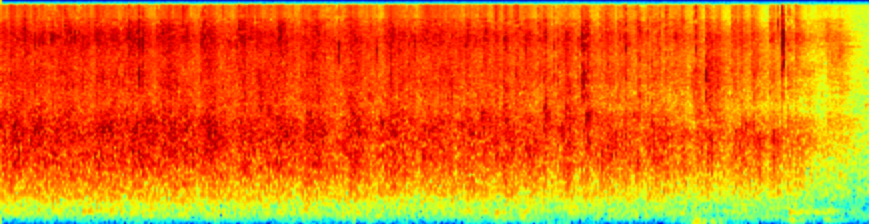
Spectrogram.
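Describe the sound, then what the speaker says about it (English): Audience applause at a conference plenary honoring a competition-winning organization, a dense steady wash of many hands clapping at full strength that gradually thins and fades toward the end, with no voices over it. "So can we give that organization a round of applause?"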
